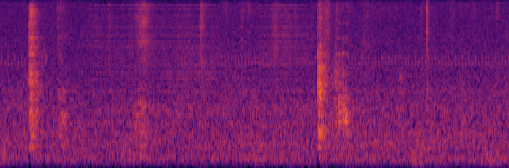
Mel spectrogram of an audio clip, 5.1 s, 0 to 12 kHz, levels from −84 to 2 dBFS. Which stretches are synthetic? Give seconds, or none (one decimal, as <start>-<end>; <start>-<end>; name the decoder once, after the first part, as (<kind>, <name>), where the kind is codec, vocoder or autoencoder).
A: 0.9-2.2 (autoencoder, DAC-VAE); 2.6-3.1

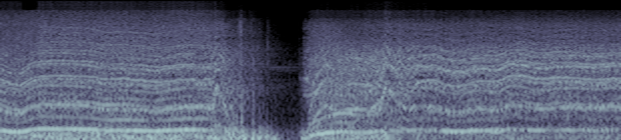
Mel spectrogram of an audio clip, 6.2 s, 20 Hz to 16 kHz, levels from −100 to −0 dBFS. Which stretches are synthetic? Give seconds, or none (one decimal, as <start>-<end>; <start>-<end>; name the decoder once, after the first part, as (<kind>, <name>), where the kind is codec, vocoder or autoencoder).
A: none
